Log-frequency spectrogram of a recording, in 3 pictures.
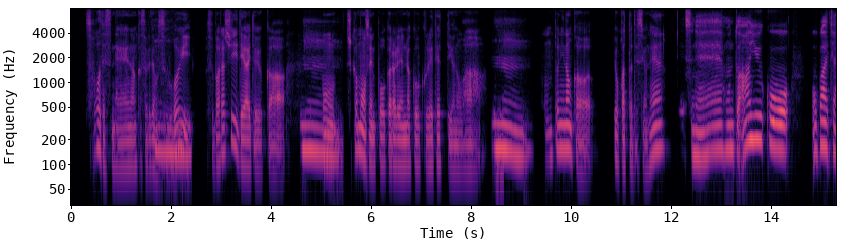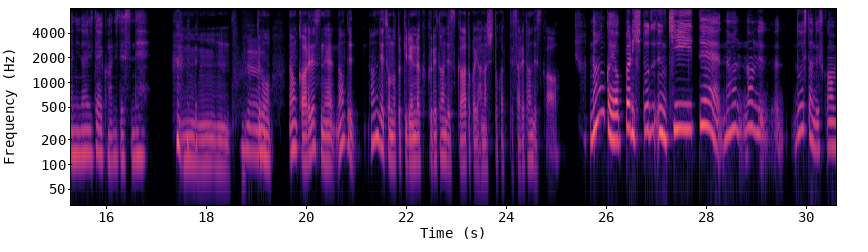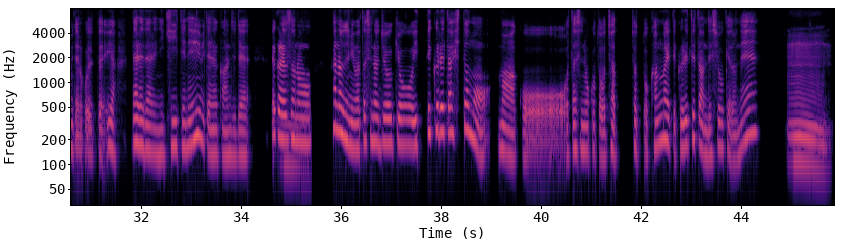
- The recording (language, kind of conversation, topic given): Japanese, podcast, 良いメンターの条件って何だと思う？
- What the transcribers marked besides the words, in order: laugh; other background noise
